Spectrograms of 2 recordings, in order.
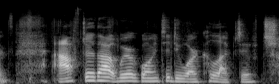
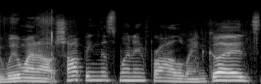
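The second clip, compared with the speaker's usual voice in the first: ordinary talk, nothing marked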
